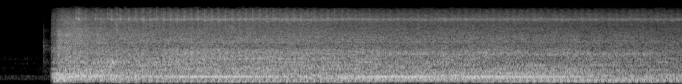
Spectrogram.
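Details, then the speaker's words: New Polar Air by Eaton two-stage 5 HP 80-gallon compressor (17 CFM at 175 PSI, rated 73 dBA), on pads, not bolted down: starts abruptly, then steady even pumping drone with no squeal or knock; very quiet, normal running. "it's still very very quiet and it's very well made and you can tell if you've ever been near one of those damn oiless you know hack job of a compressors that whine um this thing is uh thing sounds like a uh you know sounds like a Ferrari"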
